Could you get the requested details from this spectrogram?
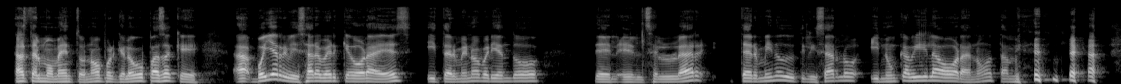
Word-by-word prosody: Hasta 150 +3 +5
el 140 - +5
momento, 130 -3 +1
¿no? 145 +3 +1
Porque, 135 -3 -2
luego 155 +4 +3
pasa 160 +2 +4
que, 115 -9 -3 0.3
ah, 140 0 +4
voy 170 +8 +5
a 235 - +7
revisar 155 - +2
a - - +4
ver 155 0 +1
qué 150 - -3
hora 135 -2 +4
es, 170 +6 -1
y 140 0 -4
termino 135 +5 -1
abriendo 150 +1 -2 0.5
el 120 -1 -2
el 115 -1 -5
celular, 125 - 0 0.3
termino 155 +6 -1
de 180 - +1
utilizarlo, 160 +6 -4
y 135 - -5
nunca 145 +5 -3
vi 175 +2 +1
la 180 -2 +2
hora, 150 -7 +2
¿no? 155 +9 -7
También 130 -7 -8 0.4
llega - - +1
145 Hz, 180 wpm, -21 LUFS, 130-160 Hz, 0.5 s, a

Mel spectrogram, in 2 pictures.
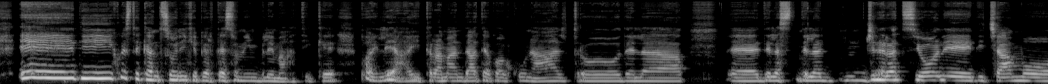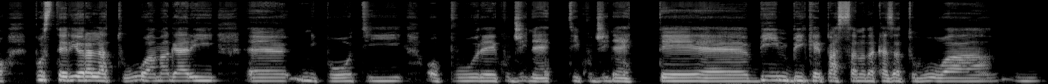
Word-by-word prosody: Ehm, 295 - +7
di 280 0 +8
queste 295 -4 +1
canzoni 205 -2 +3
che 195 - -4
per 175 -3 -4
te 180 - -1
sono 175 0 +3
emblematiche 155 -1 -6 0.2
poi 175 - -3
le 170 - +1
hai 150 -1 -4
tramandate 160 +1 -4
a - - -5
qualcun 165 +1 -10
altro 155 +1 -6
della 150 -1 -4 0.4
ehm, 155 -1 0
della 175 +2 -1
st 170 +2 +6
della, 175 -2 0
mhmm, 185 +3 -9
generazione, 195 -2 +3
diciamo, 170 -1 -1 0.3
posteriore 190 -2 +4
alla 175 -2 +3
tua, 165 +1 -5
magari, 170 +1 -1 0.3
ehm, 160 0 -2
nipoti 155 -1 -7 0.2
oppure 155 +1 -4
cuginetti, 150 0 -4
cuginette, 150 +1 -1
ehm, 145 - -7
bimbi 180 0 -2
che 170 -1 -2
passano 160 0 +3
da 155 -1 -2
casa 160 -1 -1
tua? 150 -1 -5
Mh. 160 -3 -15
160 Hz, 115 wpm, -23 LUFS, 155-180 Hz, 0.4 s, di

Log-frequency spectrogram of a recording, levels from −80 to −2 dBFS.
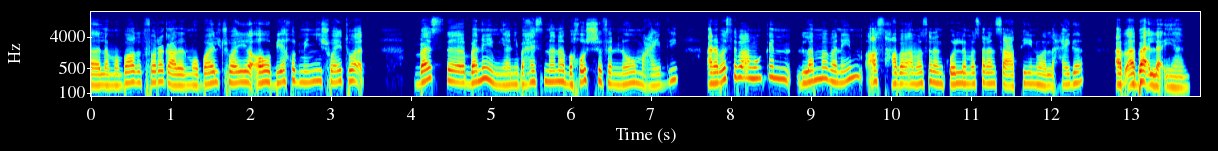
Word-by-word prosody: لمّا 175 0 -3
باقعُد 205 +4 +1
أتفرّج 210 +1 -1
على 175 -2 +3
الموبايل 180 +4 -1
شوية 205 0 +2
آه، 210 +2 +5
بياخُد 215 +3 -2
منّي 215 +2 -4
شوية 220 0 -2
وقت 230 -1 0 0.6
بس 225 +9 +3
بانام، 210 0 +2
يعني 180 +1 -5
باحس 210 +4 -4
إن 225 - -2
أنا 220 0 0
باخُش 220 +4 0
في 200 -2 -3
النوم 190 +1 -4
عادي، 175 +9 -8 0.3
أنا 195 +1 +5
بس 255 +7 +1
بقى 290 -1 +2
ممكن 275 -2 -1
لمّا 225 +8 0
بانام 235 +7 -2
أصحى 220 -3 -1
بقى 195 0 0
مثلًا 200 +1 -2
كل 190 +2 0
مثلًا 195 +1 -2
ساعتين 190 +1 -2
والّا 170 -2 -4
حاجة 200 +6 -4 0.4
أبقى 185 0 +6
باقلَق 175 -8 +6
يعني. 150 -1 -6
205 Hz, 165 wpm, -22 LUFS, 185-225 Hz, 0.6 s, أبقى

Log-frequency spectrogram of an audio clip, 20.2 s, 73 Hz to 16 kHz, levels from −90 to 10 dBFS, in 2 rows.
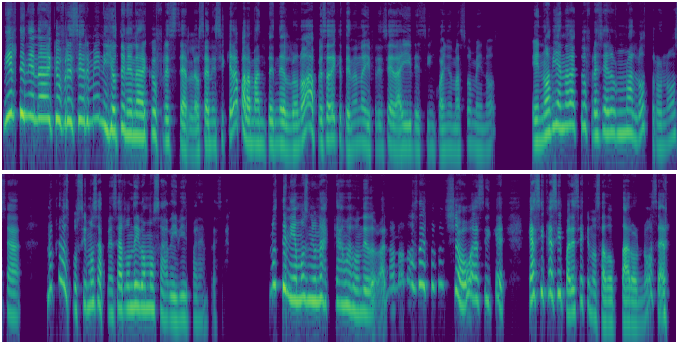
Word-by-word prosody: ni 390 - +5
él 445 -1 +7
tenía 425 -3 +9
nada 390 0 +6
que 385 - +4
ofrecerme 360 +1 +2
ni 295 -5 +3
yo 255 -1 +7
tenía 240 -6 +3
nada 220 -1 +5
que 240 - -3
ofrecerle, 185 - -2
o - - -3
sea, 170 +4 +1
ni 170 0 -11
siquiera 200 - -1
para 180 - +4
mantenerlo, 170 -3 -1
¿no?, 175 - 0
a - - +3
pesar 185 +2 -2
de 200 - -1
que 195 - -13
tenía 165 -2 -6
una 175 +1 -8
diferencia 155 -1 -6
de - - -2
ahí 155 +1 -4
de 150 -2 -12
5 150 -1 -13
años 145 +1 -11
más 140 +2 -13
o 170 - -13
menos, 150 - -17 0.5
eh, 185 +1 -1
no 210 +5 +3
había 295 +5 +3
nada 300 +1 +2
que 300 +1 -7
ofrecer 240 -2 -1
el 245 - -1
uno 240 +1 -1
al 225 -4 -3
otro, 175 - -8
¿no?, 170 +5 -15
o 220 - -10
sea, 185 -6 -5 0.4
nunca 420 +4 -6
nos 440 - -1
pusimos 240 +4 -5
a 235 - 0
pensar 195 +2 -2
dónde 225 +1 +1
íbamos 220 -1 0
a 165 -4 -8
vivir, 160 0 -5
para 150 -1 -17
empezar. 140 -1 -29 0.7
No 465 - 0
teníamos 300 -10 +4
ni 280 - +3
una 275 0 +2
cama 245 -3 -2
donde 195 -1 -2
dor - - -3
ah, - - -7
no, 205 - -13
no, - - -16
no, - - -15
o - - -5
sea, 475 +2 +2
eso 445 0 -5
fue 475 +2 -11
un - - -28
show, 365 - +2
así 290 -1 -4
que - - -6 0.3
casi 320 +5 +3
casi 350 0 -1
parece 200 - -1
que 245 - -11
nos 170 -3 -11
adoptaron, 140 -1 -1
¿no?, - - -11
o - - -10
sea, - - -3
225 Hz, 255 wpm, -21 LUFS, -, 0.7 s, tenía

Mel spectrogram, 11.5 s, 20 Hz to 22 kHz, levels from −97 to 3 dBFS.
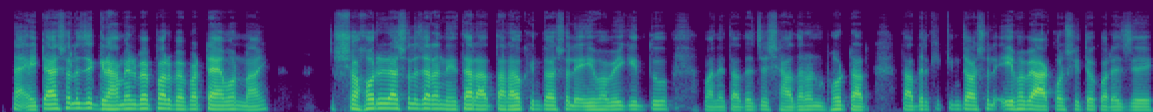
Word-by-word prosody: ।না, - - +1
এটা 125 +5 +1
আসলে 170 +2 0
যে, - - +4
গ্রামের 145 +2 +4
ব্যাপার 160 +1 +3
ব্যাপারটা 140 +1 +1
এমন 140 +1 0
নয়। 120 +4 -2 0.8
শহরের 165 +2 +4
আসলে 160 +2 -3
যারা 155 -1 +4
নেতারা 135 0 +3
তারাও 130 +1 +3
কিন্তু 140 -1 -7
আসলে 130 0 -4
এভাবেই 125 +1 -1
কিন্তু, 130 +2 -6 0.5
মানে 110 0 -5
তাদের 110 +2 -4
যে, 130 - -4
সাধারণ 115 +2 -2
ভোটার 125 -4 0 0.4
তাদেরকে 125 +3 -4
কিন্তু 140 -1 -6
আসলে 140 +2 -8
এভাবে 140 0 +2
আকর্ষিত 125 0 -6
করে। 115 -1 -3
যে, 115 0 -2
135 Hz, 155 wpm, -23 LUFS, 125-145 Hz, 0.8 s, যে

